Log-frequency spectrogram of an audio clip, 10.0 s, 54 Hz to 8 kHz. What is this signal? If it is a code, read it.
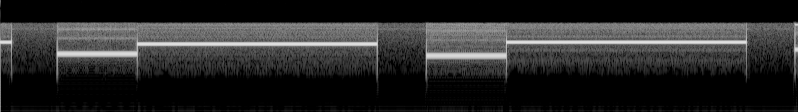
Two-tone page, heard as a one-second tone, then a three-second tone, about 730 then 1120 Hz, about 670 then 1220 Hz. It is heard from 0.7 to 9.3 s.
